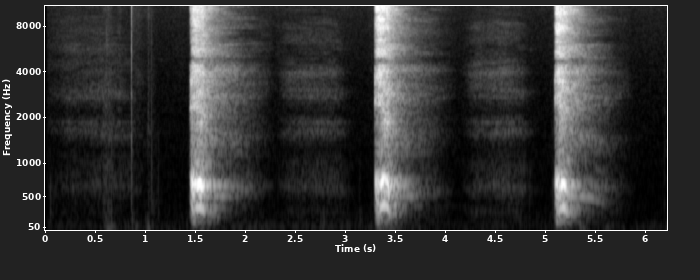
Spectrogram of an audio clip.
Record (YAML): three_cough_length: 6.2 s
three_cough_amplitude: 12599
three_cough_signal_mean_std_ratio: 0.25
survey_phase: beta (2021-08-13 to 2022-03-07)
age: 65+
gender: Female
wearing_mask: 'No'
symptom_cough_any: true
symptom_runny_or_blocked_nose: true
smoker_status: Never smoked
respiratory_condition_asthma: false
respiratory_condition_other: false
recruitment_source: Test and Trace
submission_delay: 2 days
covid_test_result: Positive
covid_test_method: RT-qPCR
covid_ct_value: 20.5
covid_ct_gene: ORF1ab gene
covid_ct_mean: 21.1
covid_viral_load: 120000 copies/ml
covid_viral_load_category: Low viral load (10K-1M copies/ml)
